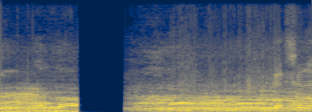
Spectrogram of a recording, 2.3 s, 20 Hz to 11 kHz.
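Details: Sahiwal bull calves at a Bangladeshi cattle market on 20 June 2024, among sixteen bought for Chattogram: a rich, harmonic moo broken by a brief silent gap, then resuming steadily, with faint market voices behind.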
